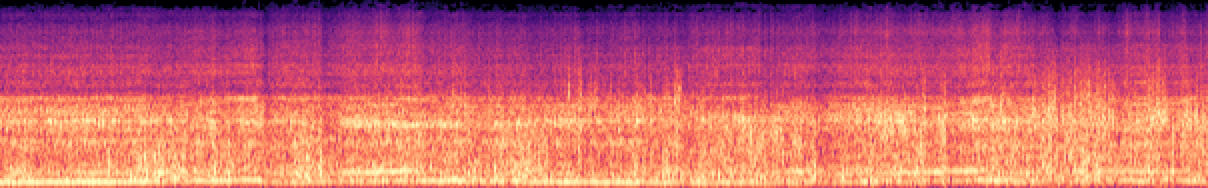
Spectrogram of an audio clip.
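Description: Busy two-stroke buzz holding a steady mid-pitched drone with small throttle blips, crisp and even, no knocks or rattles.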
